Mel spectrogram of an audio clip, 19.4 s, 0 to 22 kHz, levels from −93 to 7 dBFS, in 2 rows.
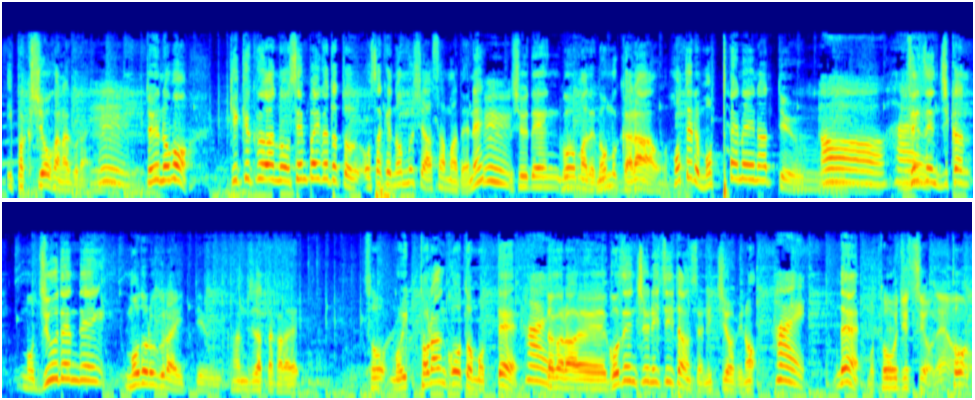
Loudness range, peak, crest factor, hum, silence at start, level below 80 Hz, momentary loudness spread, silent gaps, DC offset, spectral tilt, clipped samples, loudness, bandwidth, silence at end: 4 LU; -4 dBFS; 18 dB; none; 0 s; -44 dBFS; 9 LU; none; under 0.1%; -4 dB/octave; under 0.1%; -21 LUFS; 12.5 kHz; 0 s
